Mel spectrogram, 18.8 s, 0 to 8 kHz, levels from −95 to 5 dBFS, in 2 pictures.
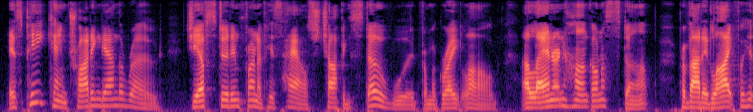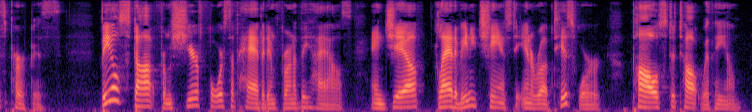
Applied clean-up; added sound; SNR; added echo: none; none; none; none.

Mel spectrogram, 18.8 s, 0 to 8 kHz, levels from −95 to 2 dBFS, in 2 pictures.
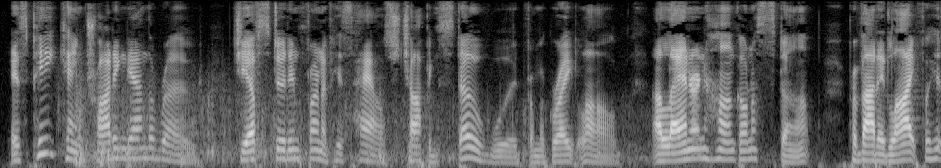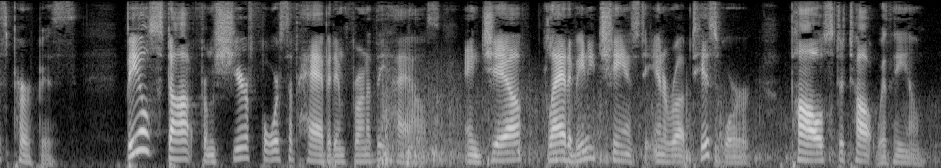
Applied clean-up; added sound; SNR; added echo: none; Thunder; 18 dB; none.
